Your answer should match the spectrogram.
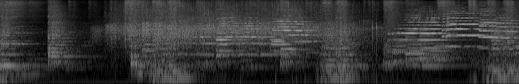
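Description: Big band jazz played live. The full band thins out and drops away about a second in, then comes back about two and a half seconds in with a trumpet playing out in front of the band.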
